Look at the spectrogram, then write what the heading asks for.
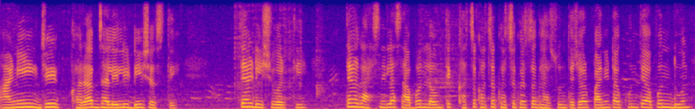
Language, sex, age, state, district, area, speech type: Marathi, female, 18-30, Maharashtra, Akola, rural, spontaneous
